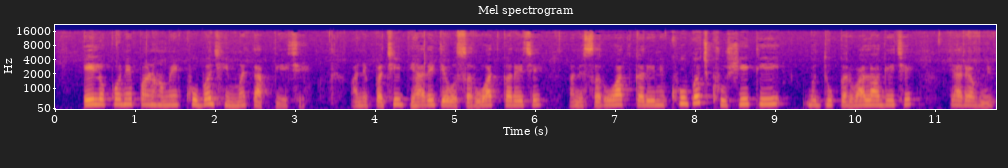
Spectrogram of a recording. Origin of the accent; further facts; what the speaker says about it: Mumbai, Maharashtra, India; now in Perth, Australia; હું મૂળ મુંબઈની છું. ઓસ્ટ્રેલિયા પર્થમાં 19 વર્ષથી મારા દીકરા સાથે રહું છું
